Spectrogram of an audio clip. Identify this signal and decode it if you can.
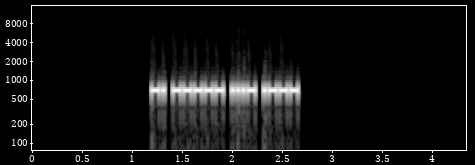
Morse code, heard as a keyed tone, about 46 wpm, 700 Hz. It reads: N0VJ
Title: USA Call Signs - 4 Characters - Repeated 2x - 45wpm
